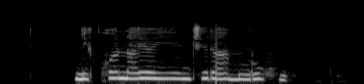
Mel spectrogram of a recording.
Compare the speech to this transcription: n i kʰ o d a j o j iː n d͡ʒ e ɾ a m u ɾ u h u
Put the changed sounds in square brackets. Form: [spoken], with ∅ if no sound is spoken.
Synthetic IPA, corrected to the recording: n i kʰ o [n] a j o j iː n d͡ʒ [i] ɾ a m u ɾ u h u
